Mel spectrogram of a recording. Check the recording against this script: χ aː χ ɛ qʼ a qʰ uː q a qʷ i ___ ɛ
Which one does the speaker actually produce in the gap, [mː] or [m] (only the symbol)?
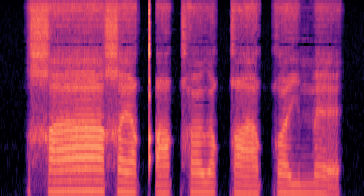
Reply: m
